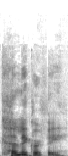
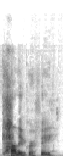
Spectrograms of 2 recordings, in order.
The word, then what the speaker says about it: calligraphy: are some rules, like if the suffix graphy comes at the end of a noun, the syllable before it is stressed. Photography, not photography. Cryptography, not cryptography. And calligraphy, not calligraphy. So there are some stress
